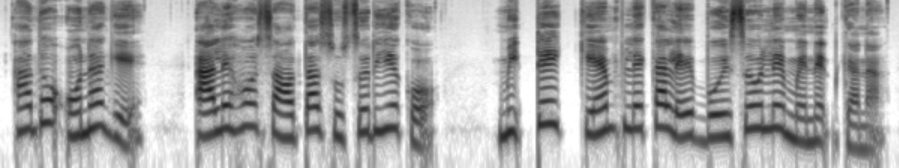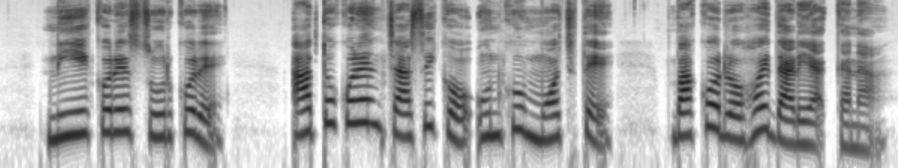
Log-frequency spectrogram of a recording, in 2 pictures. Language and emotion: Santali, neutral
